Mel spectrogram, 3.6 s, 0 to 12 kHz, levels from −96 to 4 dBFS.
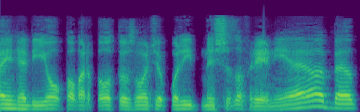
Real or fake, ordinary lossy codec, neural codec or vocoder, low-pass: fake; AAC, 32 kbps; codec, 16 kHz, 0.5 kbps, X-Codec, HuBERT features, trained on LibriSpeech; 7.2 kHz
